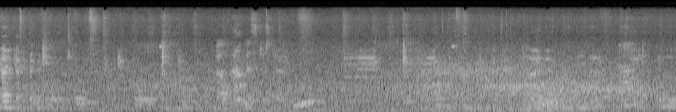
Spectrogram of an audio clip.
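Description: Light electronic music plays through a television speaker.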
